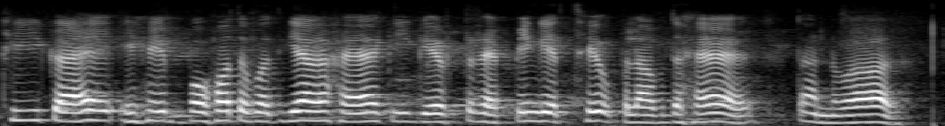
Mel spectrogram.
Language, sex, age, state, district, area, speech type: Punjabi, female, 60+, Punjab, Ludhiana, rural, read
